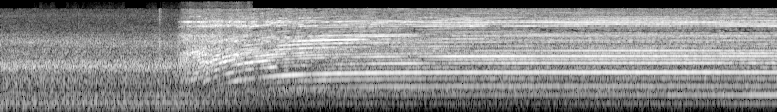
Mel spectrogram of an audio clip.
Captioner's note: vacuum sucking; Sonicrafter whirring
